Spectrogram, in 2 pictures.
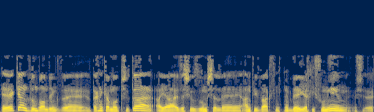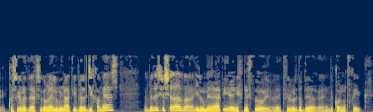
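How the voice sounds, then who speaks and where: Halting man with a gravelly, creaky voice. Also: mid-range voice, animated, no echo, highs cut off. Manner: halting, searching for words. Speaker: interview guest, university teacher and activist artist. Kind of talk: conversational storytelling in an interview.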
